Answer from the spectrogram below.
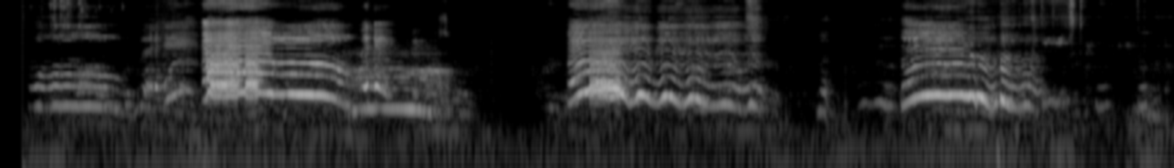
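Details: A young child wails loudly in bursts separated by breaths and quieter whimpers, crying to be allowed to watch a mobile phone.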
